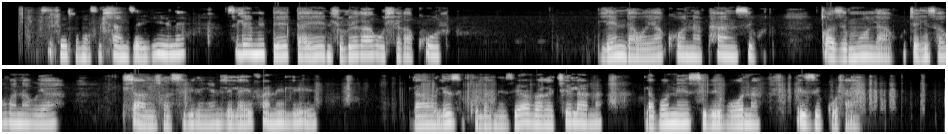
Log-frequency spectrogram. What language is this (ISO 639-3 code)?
nde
